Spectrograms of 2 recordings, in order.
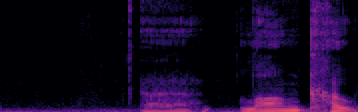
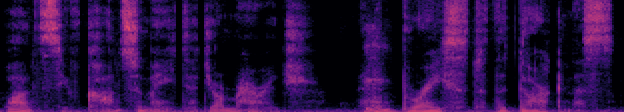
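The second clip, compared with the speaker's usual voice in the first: conspiratorial whisper; 7 dB quieter than usual. Acted. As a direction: whisper it like a secret plan. Escher whispering his scheme.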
